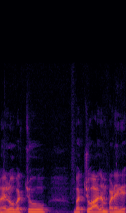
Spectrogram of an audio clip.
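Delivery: half-dead, listless, lifeless, flat monotone. Showing how not to greet a class: lifeless, half-dead delivery. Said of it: "ये नहीं कि भाई मरे मरे बोल रहे हो".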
